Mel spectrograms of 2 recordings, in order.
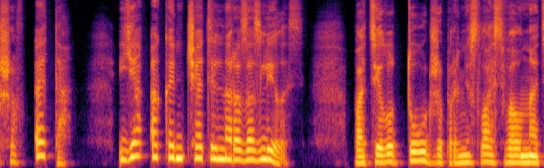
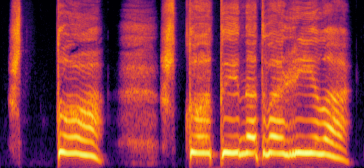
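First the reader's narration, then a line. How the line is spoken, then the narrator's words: Yelling man. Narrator (Russian): заорал он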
